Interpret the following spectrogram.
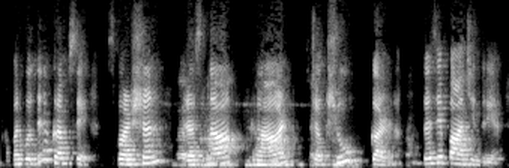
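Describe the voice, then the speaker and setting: A woman with a fairly high voice teaches a scripture lesson. She keeps putting questions to her listeners and then answers them herself. The sound is roomy and dull, like an old lo-fi recording. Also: a bit bright. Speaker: religious teacher. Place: studio.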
